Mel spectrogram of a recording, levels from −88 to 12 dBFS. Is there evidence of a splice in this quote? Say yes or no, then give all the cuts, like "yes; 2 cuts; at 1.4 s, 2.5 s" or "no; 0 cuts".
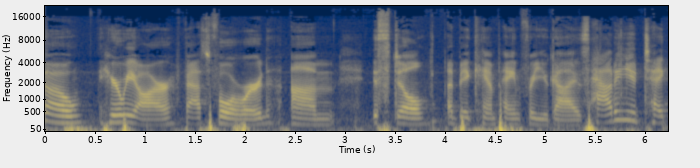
no; 0 cuts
